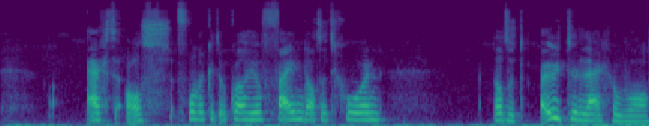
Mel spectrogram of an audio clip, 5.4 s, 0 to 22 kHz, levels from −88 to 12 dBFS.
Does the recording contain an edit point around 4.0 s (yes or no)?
yes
